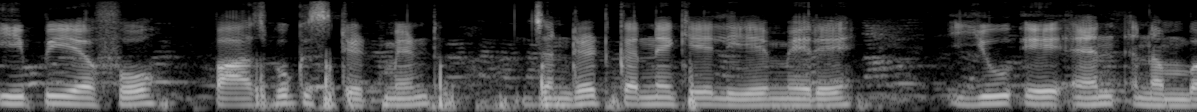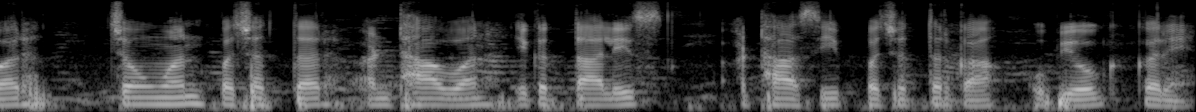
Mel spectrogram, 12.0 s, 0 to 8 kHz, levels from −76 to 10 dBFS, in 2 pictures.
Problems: none marked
